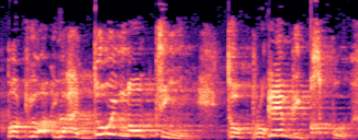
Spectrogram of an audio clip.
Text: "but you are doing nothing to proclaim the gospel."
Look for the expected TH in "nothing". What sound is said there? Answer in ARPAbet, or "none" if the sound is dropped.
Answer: T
